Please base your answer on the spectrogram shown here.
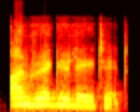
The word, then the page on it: Unregulated: Indian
